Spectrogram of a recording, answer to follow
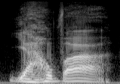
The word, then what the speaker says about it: Yehovah: So to my mind, Yehovah is the pronunciation with the best evidence, but tribe to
